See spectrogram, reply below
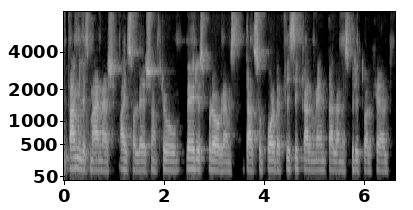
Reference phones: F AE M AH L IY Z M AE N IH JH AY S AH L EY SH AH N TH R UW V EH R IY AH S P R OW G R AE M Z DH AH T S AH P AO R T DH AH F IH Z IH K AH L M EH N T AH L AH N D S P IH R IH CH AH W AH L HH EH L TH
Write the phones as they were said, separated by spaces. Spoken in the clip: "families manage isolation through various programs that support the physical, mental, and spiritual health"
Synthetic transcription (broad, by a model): F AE M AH L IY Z M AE N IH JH AY S AH L EY SH AH N TH R UW V EH R IY AH S P R OW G R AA M S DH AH T S AH P AO R T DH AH F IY S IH K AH L M EH N T AH L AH N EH S P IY R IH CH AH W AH L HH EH L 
